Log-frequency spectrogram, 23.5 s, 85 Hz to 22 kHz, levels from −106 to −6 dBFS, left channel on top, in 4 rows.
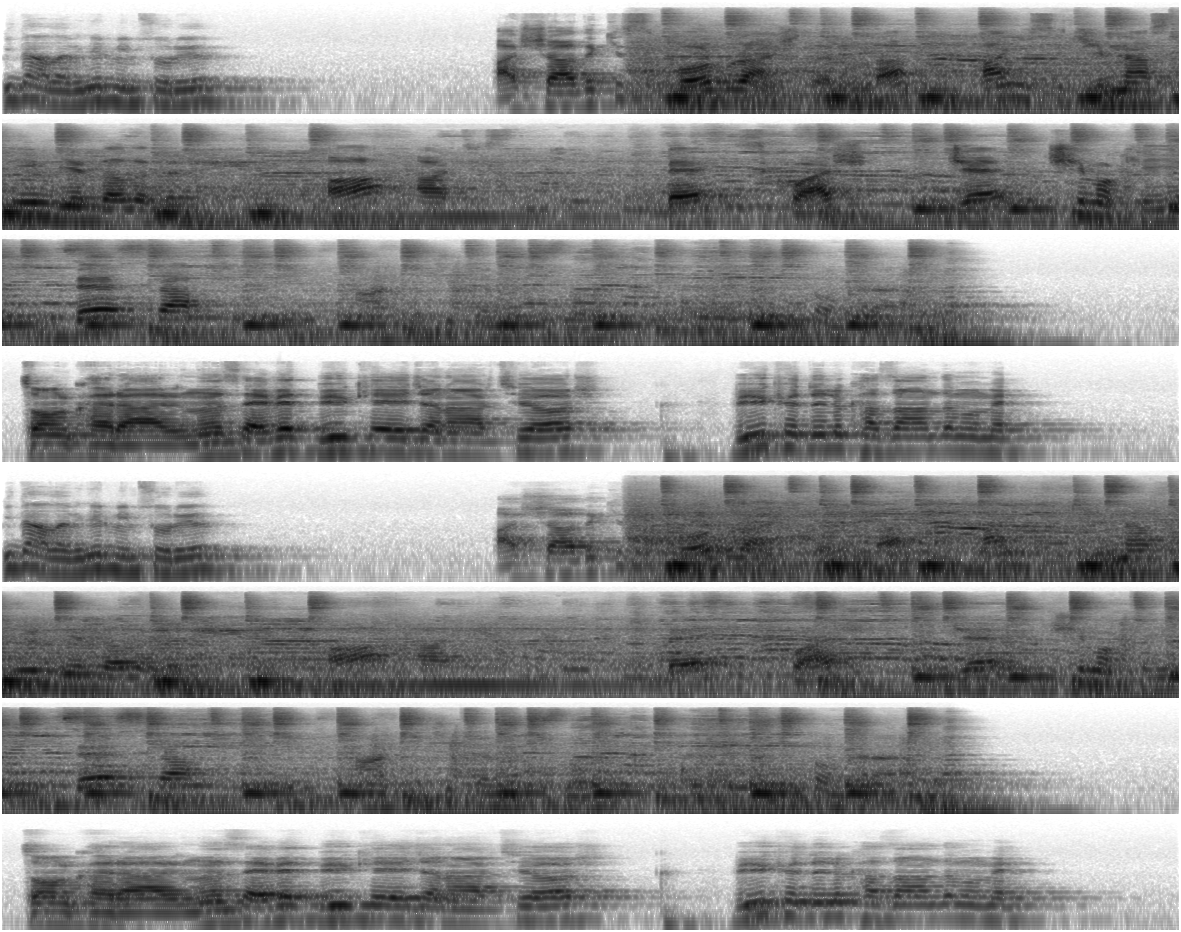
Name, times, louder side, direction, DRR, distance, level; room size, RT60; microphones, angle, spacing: voice 1, 0.0-1.1 7.5-7.9 13.5-16.4 20.9-21.0, right 2 dB, 25° right, 0.3 m, -31 dB
voice 2, 2.5-4.6 4.9-6.9 7.5-8.6 9.1-10.2 10.5-11.8 12.1-13.0 17.8-20.6 21.3-22.7, left 4 dB, 80° left, 0.5 m, -22 dB
sound 1, 3.1-16.5, right 2 dB, 75° right, 1.0 m, -23 dB
Piano, 3.3-5.1 5.4-5.5, left 5 dB, 10° left, 0.7 m, -43 dB
8.2 x 4.1 x 3.2 m
head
